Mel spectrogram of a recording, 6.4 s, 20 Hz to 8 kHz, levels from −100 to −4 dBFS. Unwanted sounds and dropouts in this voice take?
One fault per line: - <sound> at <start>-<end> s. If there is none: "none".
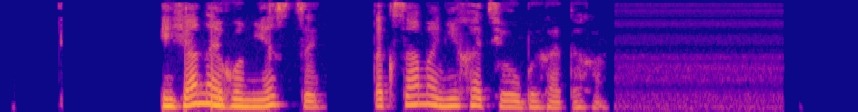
none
